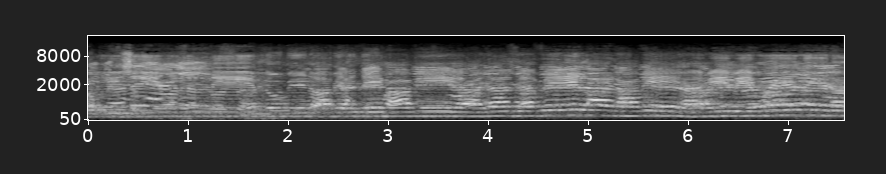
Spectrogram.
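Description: A group of men chanting Arabic Mawlid verses in praise of the Prophet, holding long, drawn-out notes without pause.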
